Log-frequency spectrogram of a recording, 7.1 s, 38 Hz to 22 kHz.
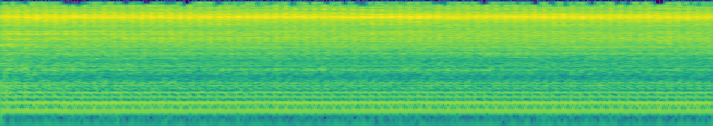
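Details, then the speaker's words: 2002 VW Passat 1.8T after engine swap, second start with front end on: steady idle with sharp ticking puff about three times a second; suspected exhaust leak, location unknown. "Sounds like there's definitely an exhaust leak somewhere."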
